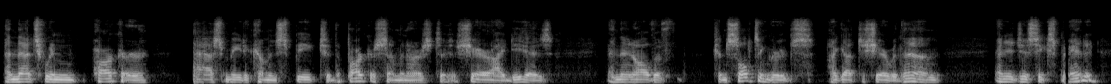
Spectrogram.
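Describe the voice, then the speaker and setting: Gravelly older man telling stories. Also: fairly low pitch, normal speed. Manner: animated storyteller, frequent restarts. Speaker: guest speaker and educator. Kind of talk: storytelling interview answers.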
